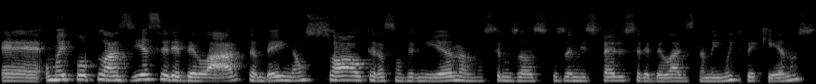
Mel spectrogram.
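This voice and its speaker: A woman with a fairly low voice talks at a moderate pace in a fairly even tone, hardly pausing at all. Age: 50s. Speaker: radiologist. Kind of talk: webinar lecture. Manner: halting, many fillers.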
